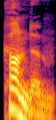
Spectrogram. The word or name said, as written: condom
